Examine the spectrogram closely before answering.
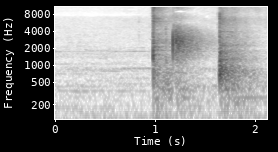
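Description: A cue tip sharply strikes a billiard ball.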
